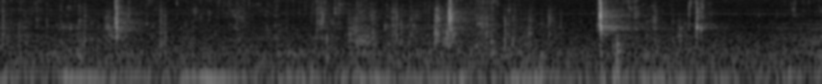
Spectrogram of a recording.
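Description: A person chewing a mouthful of jjamppong noodles and seafood close to the microphone, with a few short, sharp clicks spread through the chewing.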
